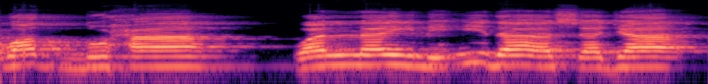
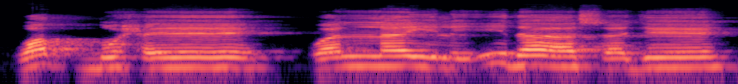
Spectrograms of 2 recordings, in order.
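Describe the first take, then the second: First: The final vowel of duha sounds like open a. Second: The final vowel of duha sounds like e. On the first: "Ada yang dibaca dengan fath, fathah" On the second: "Imalah dibaca e"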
